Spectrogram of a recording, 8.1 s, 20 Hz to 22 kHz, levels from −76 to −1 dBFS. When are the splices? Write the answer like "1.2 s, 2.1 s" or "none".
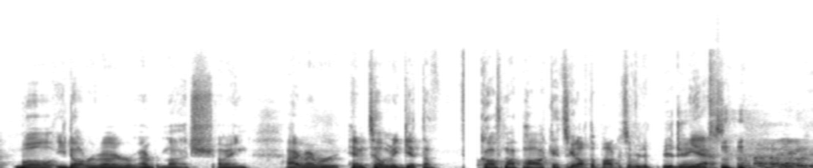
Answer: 3.4 s, 5.7 s, 7.1 s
